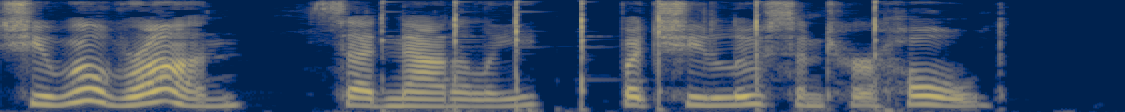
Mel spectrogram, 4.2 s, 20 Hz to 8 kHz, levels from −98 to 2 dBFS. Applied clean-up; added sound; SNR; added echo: classical method spectral subtraction.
